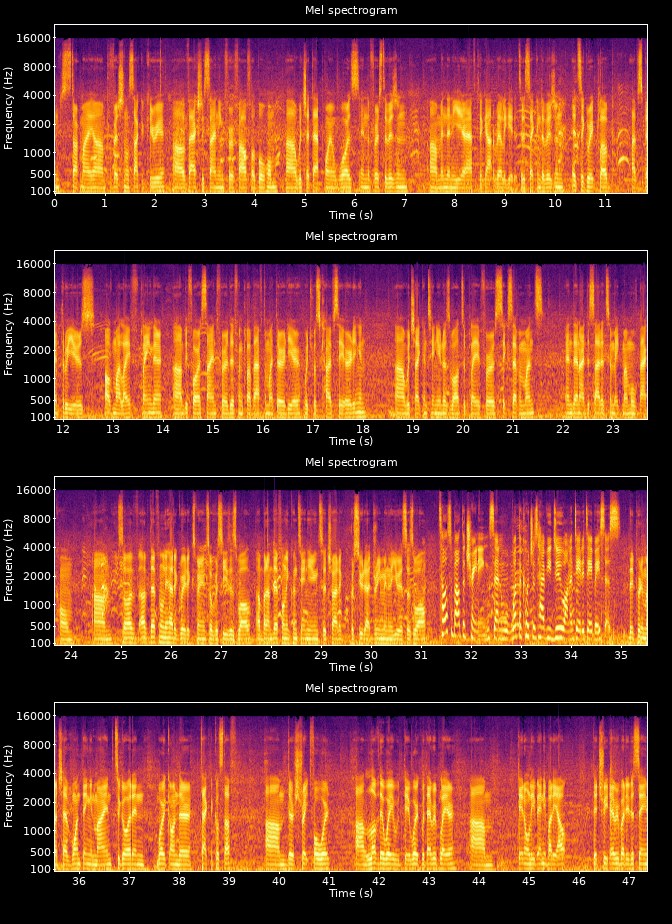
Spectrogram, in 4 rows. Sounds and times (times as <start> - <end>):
Inside, public space: 0.0 - 47.3
Music: 0.0 - 47.3
Speech: 0.0 - 47.3.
